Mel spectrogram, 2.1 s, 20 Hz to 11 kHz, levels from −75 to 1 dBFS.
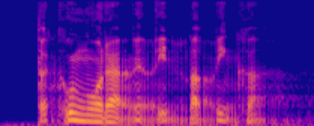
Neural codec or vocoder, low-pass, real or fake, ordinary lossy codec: autoencoder, 22.05 kHz, a latent of 192 numbers a frame, VITS, trained on many speakers; none; fake; none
